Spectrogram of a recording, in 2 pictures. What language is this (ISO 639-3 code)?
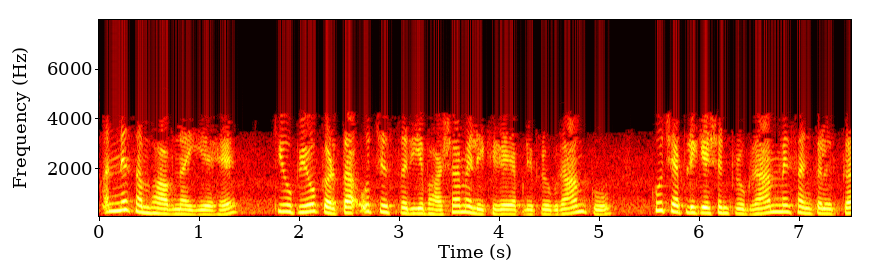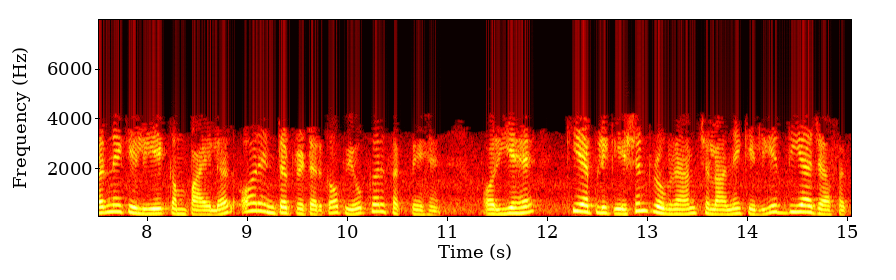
hin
